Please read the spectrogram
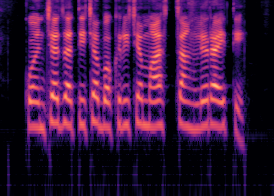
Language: Marathi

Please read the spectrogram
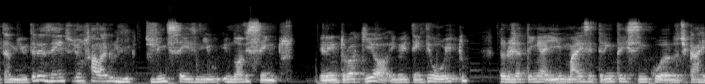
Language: Portuguese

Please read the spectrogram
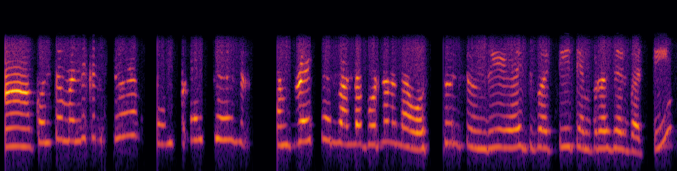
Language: Telugu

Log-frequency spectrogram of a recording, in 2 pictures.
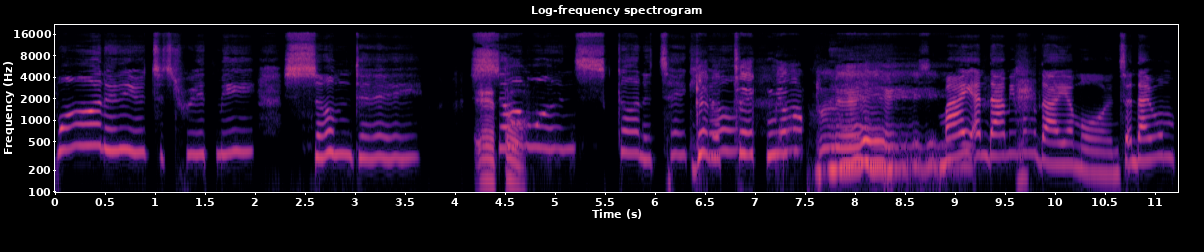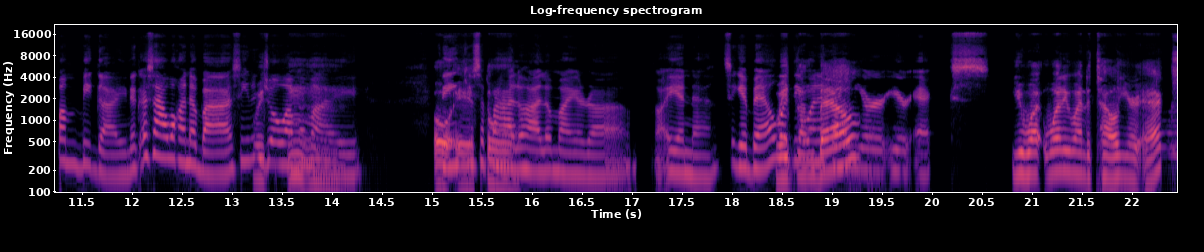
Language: Filipino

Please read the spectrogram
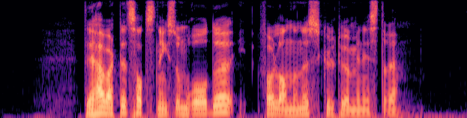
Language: Norwegian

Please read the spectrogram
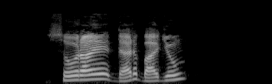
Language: Wadiyara Koli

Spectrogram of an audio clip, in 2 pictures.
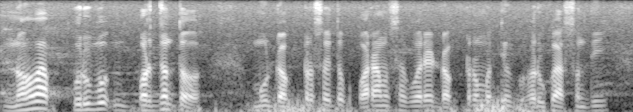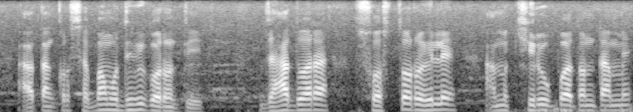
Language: Odia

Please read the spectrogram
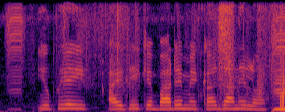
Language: Bhojpuri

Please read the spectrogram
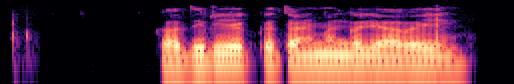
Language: Tamil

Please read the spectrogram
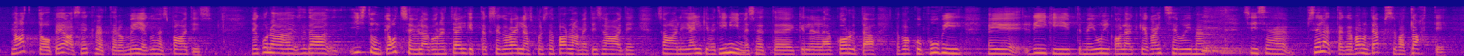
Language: Estonian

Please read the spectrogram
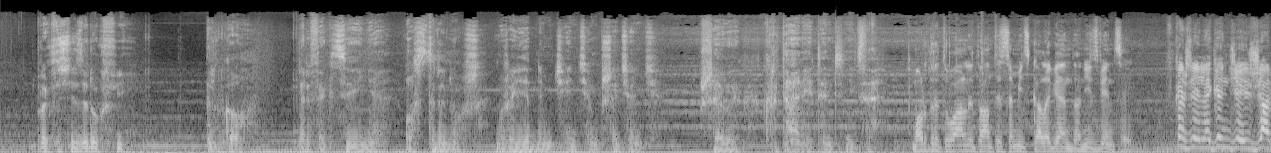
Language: Polish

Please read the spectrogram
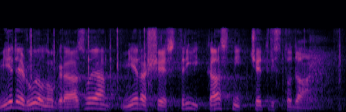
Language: Croatian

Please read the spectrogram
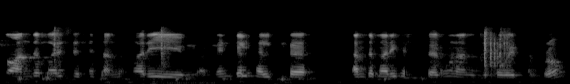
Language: Tamil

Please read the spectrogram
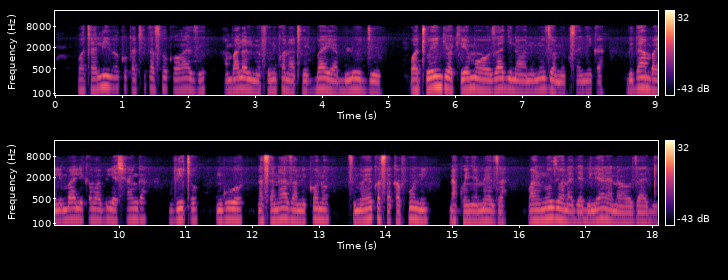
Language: Swahili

